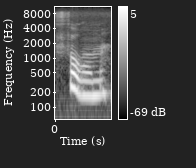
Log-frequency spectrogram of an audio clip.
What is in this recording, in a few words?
"form", English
